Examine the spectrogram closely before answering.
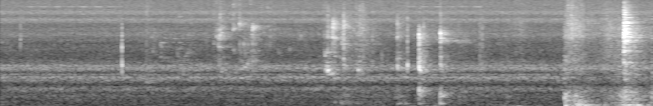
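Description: Dish soap squeezed from a plastic bottle into a steel bowl of water, with faint dripping, squishing sounds. A few light clicks follow, then two louder thuds near the end.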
